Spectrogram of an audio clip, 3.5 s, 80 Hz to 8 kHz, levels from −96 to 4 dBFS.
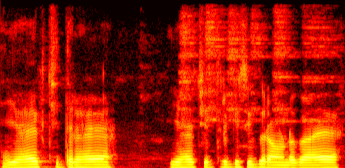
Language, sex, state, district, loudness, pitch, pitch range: Hindi, male, Uttar Pradesh, Saharanpur, -16 LUFS, 130 Hz, 125-130 Hz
